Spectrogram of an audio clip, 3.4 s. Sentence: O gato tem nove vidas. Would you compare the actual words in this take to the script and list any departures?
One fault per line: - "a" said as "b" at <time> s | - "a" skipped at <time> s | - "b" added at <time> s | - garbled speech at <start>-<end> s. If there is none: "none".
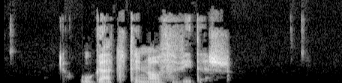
none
